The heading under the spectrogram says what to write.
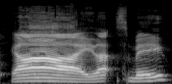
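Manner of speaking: put-on holiday rep in a muddled northern-southern accent. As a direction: answer proudly in a mangled northern accent. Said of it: "northern southern accent".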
